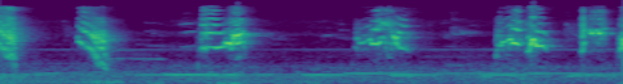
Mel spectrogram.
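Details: Long-tailed shrike training song with mimicked wild-bird phrases: harsh downward-sweeping notes alternating with scratchy, buzzy bursts, about one phrase every half second or so.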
